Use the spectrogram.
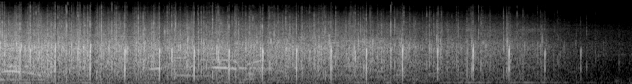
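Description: Church congregation applause, a dense wash of clapping with individual sharp claps standing out, gradually thinning and fading toward the end.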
